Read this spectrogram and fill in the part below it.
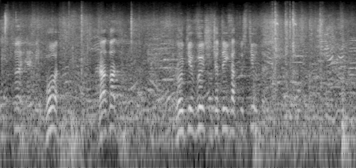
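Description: Boxing gloves thud with quick punches.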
